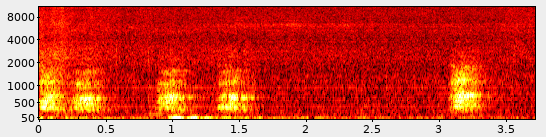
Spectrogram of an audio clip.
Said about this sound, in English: I have a dog barking next door. That's great. Isn't that the new world of the podcast? You gotta have a goddamn dog barking, right?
